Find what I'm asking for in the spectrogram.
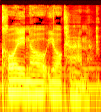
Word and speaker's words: Koi no Yokan: From the album Koi no Yokan.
